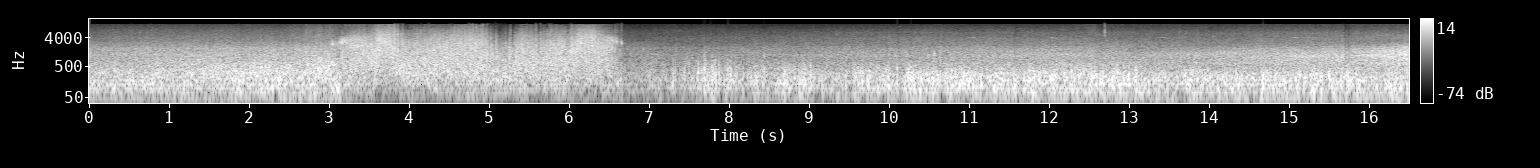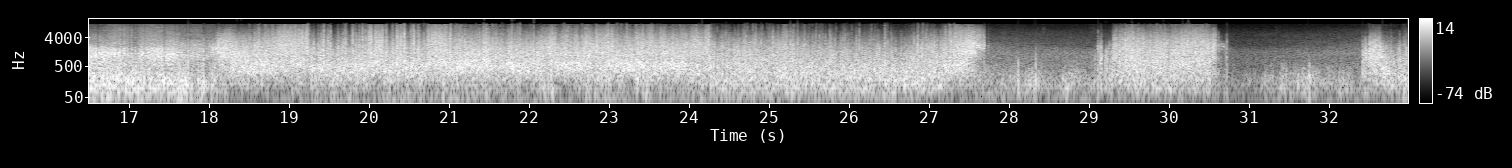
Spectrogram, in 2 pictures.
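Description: Wind rushing over the microphone of a camera mounted on the outside of a moving car, loud and steady. The rush turns brighter and harsher for a few seconds early on and again through much of the second half.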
